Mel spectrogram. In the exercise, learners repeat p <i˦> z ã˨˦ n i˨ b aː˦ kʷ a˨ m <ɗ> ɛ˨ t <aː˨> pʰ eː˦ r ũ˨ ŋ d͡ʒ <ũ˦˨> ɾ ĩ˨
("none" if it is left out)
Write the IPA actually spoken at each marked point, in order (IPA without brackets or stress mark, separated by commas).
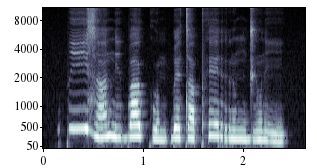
iː˦, ɓ, a˨, ũ˨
